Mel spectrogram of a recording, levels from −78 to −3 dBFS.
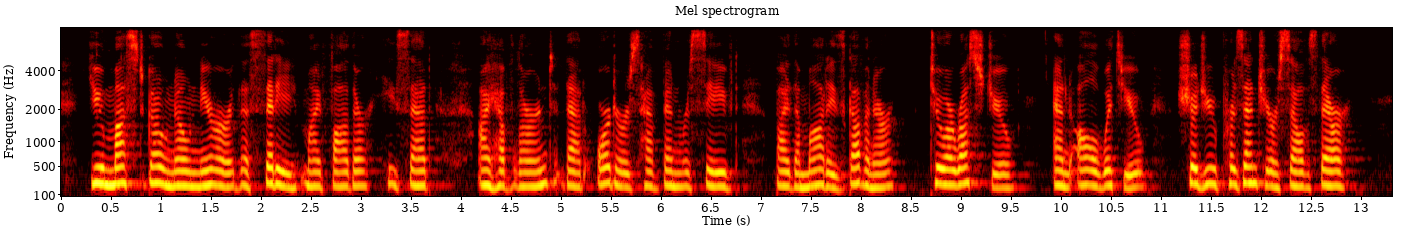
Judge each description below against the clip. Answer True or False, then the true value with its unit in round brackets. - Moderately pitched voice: False (210 Hz)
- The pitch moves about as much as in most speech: False (2.2 semitones)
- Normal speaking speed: True (160 wpm)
